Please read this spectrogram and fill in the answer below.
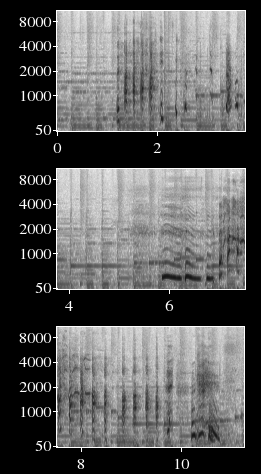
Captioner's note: laughing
